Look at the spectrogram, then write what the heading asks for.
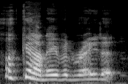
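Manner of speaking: high voice breaking up with laughter; helpless giggles between the words; laughing too hard. Real, not acted. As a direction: try to talk through real laughing. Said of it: "I'm crying from laughing".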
